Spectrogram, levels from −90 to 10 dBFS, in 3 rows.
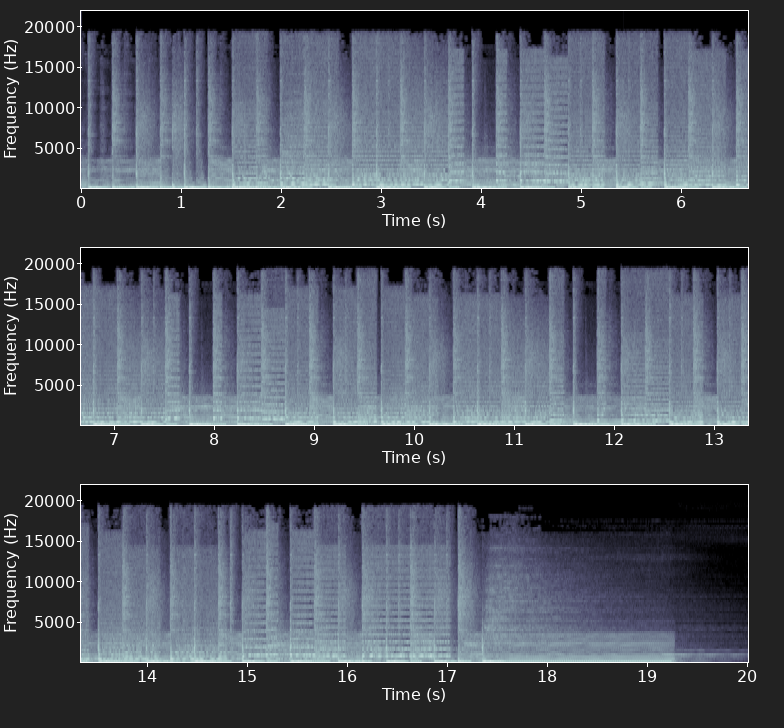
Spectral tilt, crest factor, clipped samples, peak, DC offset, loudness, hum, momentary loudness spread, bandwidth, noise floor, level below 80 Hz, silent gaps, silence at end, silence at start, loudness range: -4.5 dB/octave; 12 dB; under 0.1%; 0 dBFS; under 0.1%; -13 LUFS; none; 3 LU; over 20 kHz; -40 dBFS; -16 dBFS; none; 0.6 s; 0 s; 1 LU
